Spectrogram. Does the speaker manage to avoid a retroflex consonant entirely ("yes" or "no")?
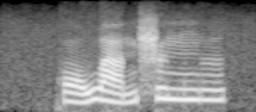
no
